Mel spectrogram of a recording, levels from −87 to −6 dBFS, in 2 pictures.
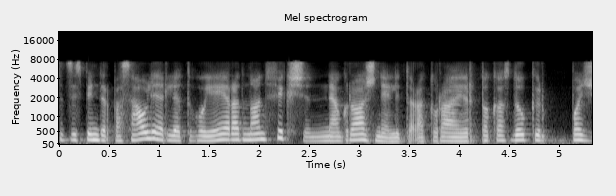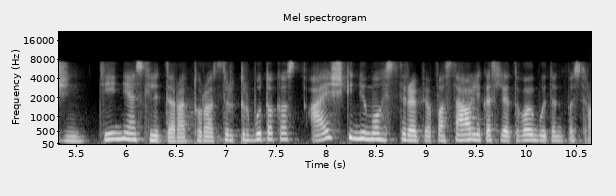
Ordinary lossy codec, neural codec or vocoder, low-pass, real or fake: AAC, 64 kbps; codec, 16 kHz, about 1 kbps, DyCAST, with the encoder's durations; 7.2 kHz; fake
